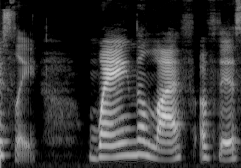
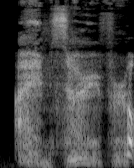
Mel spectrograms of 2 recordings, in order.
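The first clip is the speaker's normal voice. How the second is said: low gravelly superhero voice, much lower; 6 dB quieter than usual. Saying sorry after a joke, sounding like Batman. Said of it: "Why do I sound like fucking Batman?".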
